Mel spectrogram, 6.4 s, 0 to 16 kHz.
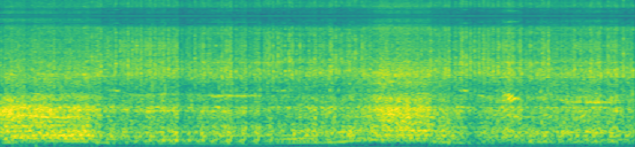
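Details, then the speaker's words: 1947 Ford custom hot rod V8 with headers just refitted on new gaskets: loose, uneven puffing at idle from four worn-out gaskets on the glass-pack mufflers, which still leak. "I can still hear where they're leaking around the glass packs"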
